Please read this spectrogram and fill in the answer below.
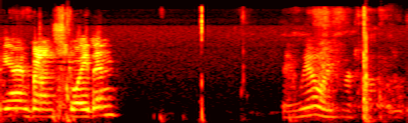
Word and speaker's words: Steuben: Baron I von totally Steuben. Right? Baron von Steuben. We always were talking about Steuben. Wait, what about him? I zoned. How do you say his name? Steuben.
